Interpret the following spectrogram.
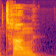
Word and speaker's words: tongue: tongues move uh again tongue actually uh it's it's supposed to be pronounced with an uh but then in the north of england it's pronounced as tong okay so it's it's fun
